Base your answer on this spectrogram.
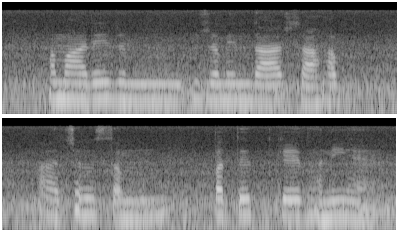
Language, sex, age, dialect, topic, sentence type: Hindi, female, 36-40, Hindustani Malvi Khadi Boli, banking, statement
